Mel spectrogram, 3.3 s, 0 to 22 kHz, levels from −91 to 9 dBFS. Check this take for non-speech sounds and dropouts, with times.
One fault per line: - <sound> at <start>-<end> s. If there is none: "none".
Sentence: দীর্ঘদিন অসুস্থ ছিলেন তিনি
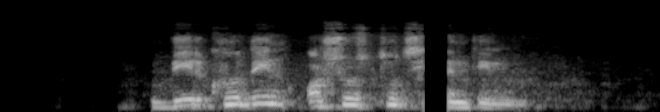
- dropout at 2.1-2.2 s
